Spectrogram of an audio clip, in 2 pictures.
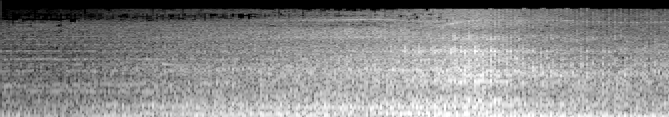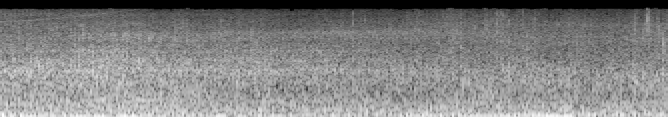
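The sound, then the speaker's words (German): A small van driving onto an abandoned site and turning into a warehouse, its engine a steady low rumble that swells to a peak and then eases off, with no talk. “Der Kleintransporter mit Moritz und Kira im Laderaum fährt auf ein verlassenes Gelände und biegt direkt in eine Lagerhalle ein.”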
